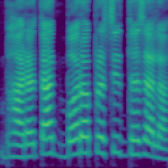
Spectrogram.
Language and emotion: Goan Konkani, neutral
